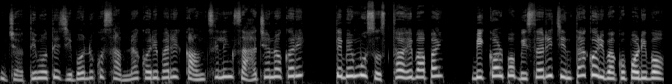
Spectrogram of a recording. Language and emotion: Odia, fearful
